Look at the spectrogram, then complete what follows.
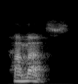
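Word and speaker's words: חמס: Or the translation for that, the Hebrew word is Hamas. Hamas. And it's even spelled the same way. It's Chamas. C is also silent, so it's Hamas.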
